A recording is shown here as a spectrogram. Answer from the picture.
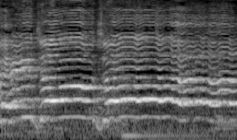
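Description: A woman singing one long, high held note with a slight waver, in a soulful ballad.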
